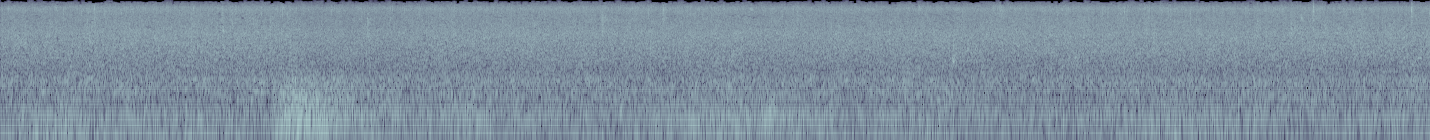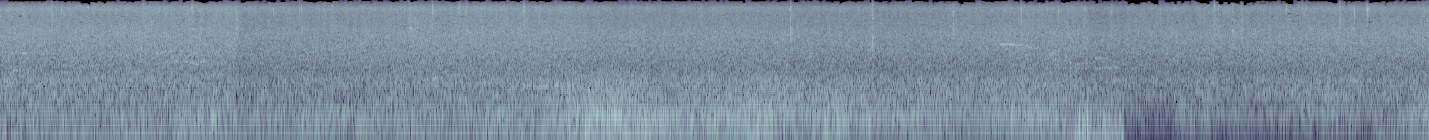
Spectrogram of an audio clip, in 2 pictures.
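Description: Heavy rain pouring steadily in an even hiss, with two brief low swells of rumble, a few seconds in and about two-thirds of the way through.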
